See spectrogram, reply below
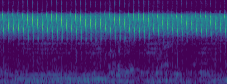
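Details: Sogon, the crested jay, gives a loud, steady rattle for songbird-training master audio: shrill, evenly spaced pulses in a continuous burst, slight shift in rhythm near the end, quiet low hum beneath.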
